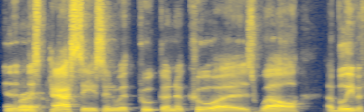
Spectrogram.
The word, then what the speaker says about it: Puka Nacua: Did I say it right? I think you're getting Puka Nacua and Luka Doncic mixed up, Mike. But yes. Puka Nacua. I'm sorry. Nobody thought Puka Nacua.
